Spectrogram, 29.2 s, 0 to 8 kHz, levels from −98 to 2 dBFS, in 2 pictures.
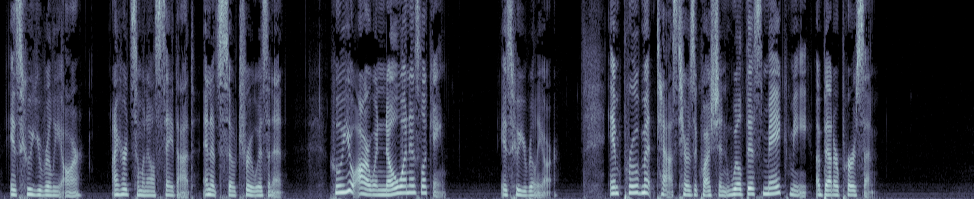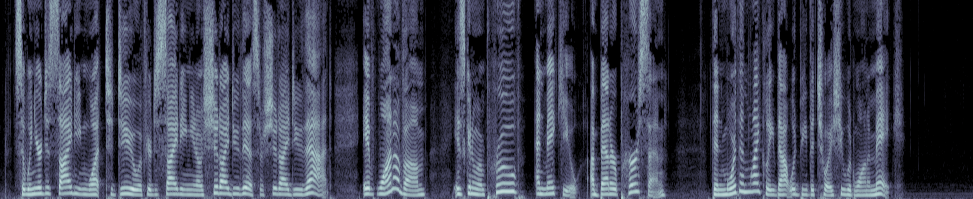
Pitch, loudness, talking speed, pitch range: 195 Hz, -22 LUFS, 185 wpm, 165-225 Hz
